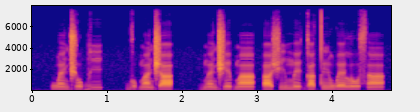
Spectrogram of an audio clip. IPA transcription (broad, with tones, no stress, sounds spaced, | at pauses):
w ɛ̃˨ d͡ʒ o˨˦ b i˦ | ɡ o˨ b ã˨ d͡ʒ a˧ | b ɛ̃˨ d͡ʒ e˨˦ b ã˦ | a˨ ʃ i˨˦ m e˦˨ ɡ a˧ t ĩ˧ w ɛ˨ l o˧ s ã˨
